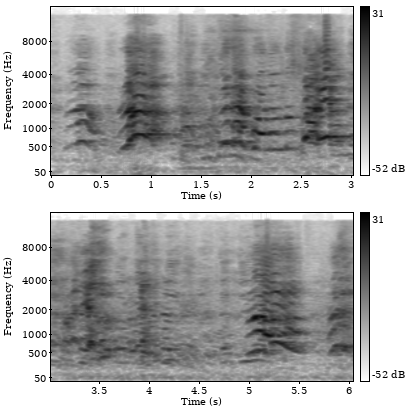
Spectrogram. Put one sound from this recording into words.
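A woman cries out loudly.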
